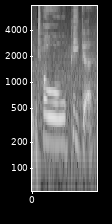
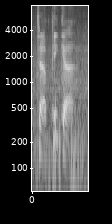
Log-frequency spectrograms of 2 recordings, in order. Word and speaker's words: Topeka: not even going there with you what's the pronunciation to okay not topa all right so we're going to TOA Kansas thank you all right and then we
